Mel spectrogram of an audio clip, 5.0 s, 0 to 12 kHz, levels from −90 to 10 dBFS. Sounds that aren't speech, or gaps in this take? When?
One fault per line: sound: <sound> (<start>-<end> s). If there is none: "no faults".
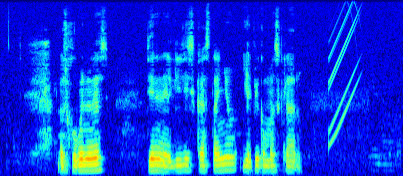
sound: chirp (4.1-4.6 s)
